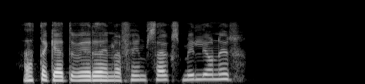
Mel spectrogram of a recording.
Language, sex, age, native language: Icelandic, female, 60-69, Icelandic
